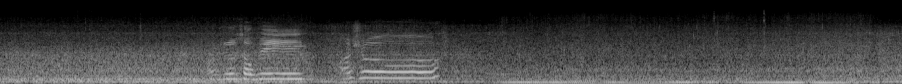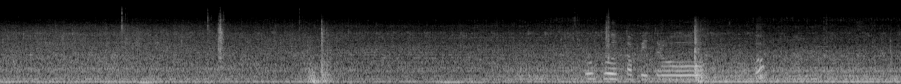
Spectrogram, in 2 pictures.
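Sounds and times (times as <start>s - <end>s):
outboard motor humming: 0.0s - 18.0s
sharp knocks: 12.1s - 12.5s.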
